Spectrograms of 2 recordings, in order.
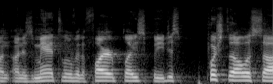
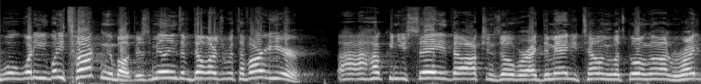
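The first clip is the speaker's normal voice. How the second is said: loud, high, fast outraged protest; irate bidder; 7 semitones higher, 6 dB louder than usual. Acted. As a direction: demand an answer, furious.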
